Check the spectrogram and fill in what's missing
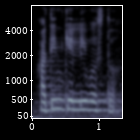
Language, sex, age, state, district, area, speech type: Goan Konkani, female, 18-30, Goa, Bardez, rural, spontaneous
